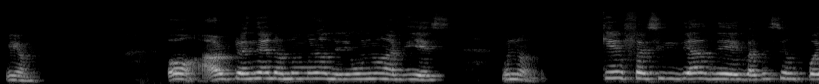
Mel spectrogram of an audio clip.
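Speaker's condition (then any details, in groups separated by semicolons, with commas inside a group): Cerebral palsy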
